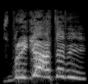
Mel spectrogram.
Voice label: alert, dialogue IT; mohaa; attack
